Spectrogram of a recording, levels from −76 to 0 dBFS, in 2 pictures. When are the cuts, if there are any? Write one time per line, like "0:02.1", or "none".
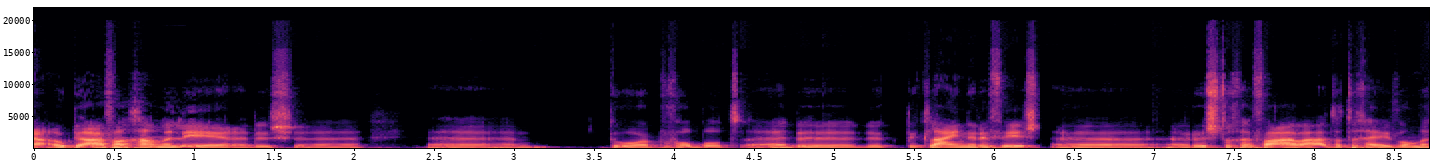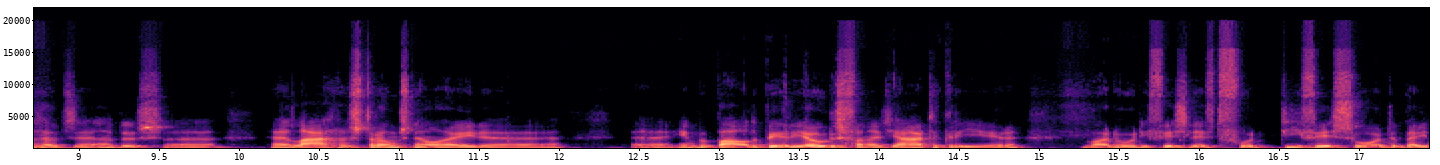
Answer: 0:06.3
